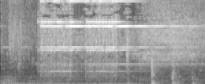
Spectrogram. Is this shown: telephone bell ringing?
yes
